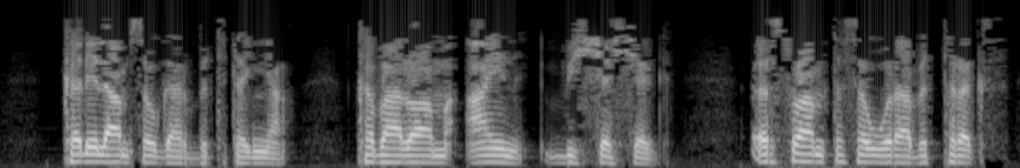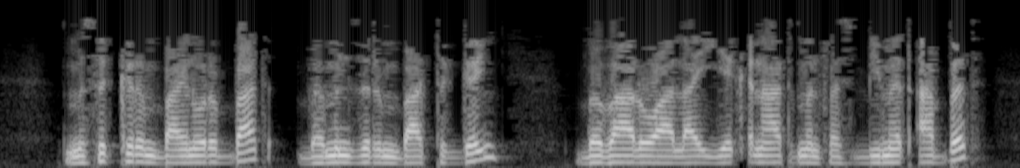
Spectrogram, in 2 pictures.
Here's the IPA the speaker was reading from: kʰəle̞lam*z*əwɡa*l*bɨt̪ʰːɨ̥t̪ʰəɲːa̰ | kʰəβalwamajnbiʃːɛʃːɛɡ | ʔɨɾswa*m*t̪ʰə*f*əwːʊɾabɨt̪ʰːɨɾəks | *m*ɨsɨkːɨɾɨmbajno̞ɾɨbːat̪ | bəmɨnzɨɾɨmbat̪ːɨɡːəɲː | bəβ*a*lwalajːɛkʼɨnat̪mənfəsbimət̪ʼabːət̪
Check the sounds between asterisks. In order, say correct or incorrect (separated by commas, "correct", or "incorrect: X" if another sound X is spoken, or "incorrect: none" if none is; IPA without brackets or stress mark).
incorrect: s, incorrect: ɾ, correct, incorrect: s, correct, correct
